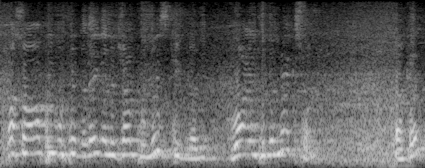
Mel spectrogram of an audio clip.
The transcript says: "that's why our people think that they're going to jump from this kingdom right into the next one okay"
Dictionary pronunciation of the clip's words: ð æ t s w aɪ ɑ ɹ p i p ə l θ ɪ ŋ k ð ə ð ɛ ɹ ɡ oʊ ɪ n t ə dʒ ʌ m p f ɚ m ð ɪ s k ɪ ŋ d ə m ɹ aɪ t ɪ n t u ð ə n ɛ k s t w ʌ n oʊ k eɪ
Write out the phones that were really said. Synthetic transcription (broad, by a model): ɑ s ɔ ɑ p i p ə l f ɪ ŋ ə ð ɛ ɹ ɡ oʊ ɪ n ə dʒ ʌ m p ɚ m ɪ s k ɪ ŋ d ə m ɹ aɪ t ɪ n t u ð ə n ɛ k s t w ʌ n oʊ k eɪ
